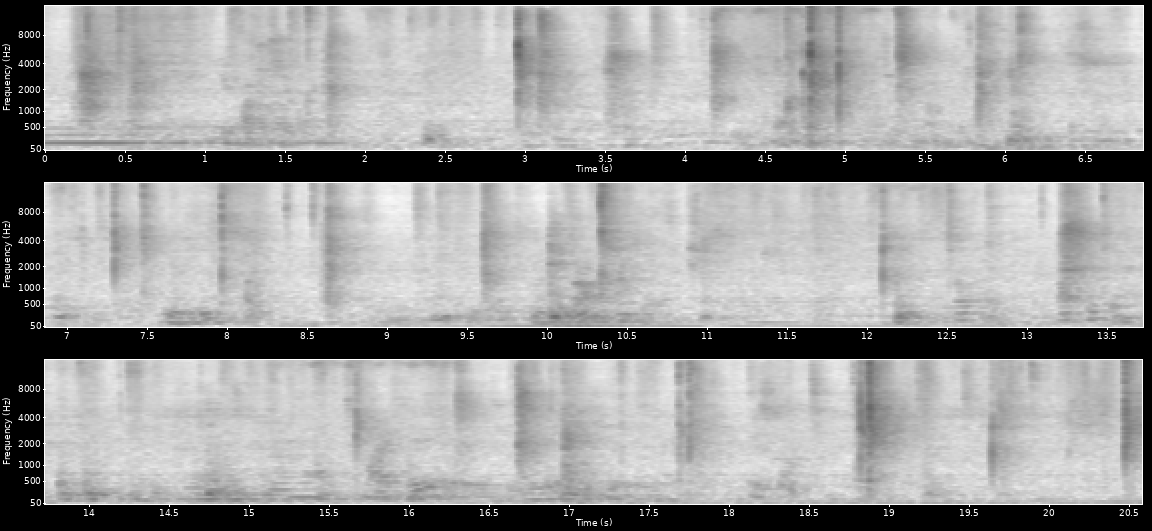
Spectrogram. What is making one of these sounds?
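Cards riffle and rustle as a hand shuffles them.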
